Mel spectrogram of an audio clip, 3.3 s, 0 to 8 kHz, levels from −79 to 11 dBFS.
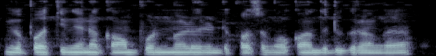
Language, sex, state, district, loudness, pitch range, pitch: Tamil, male, Karnataka, Chamarajanagar, -17 LUFS, 100-105 Hz, 105 Hz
